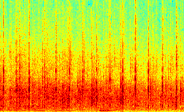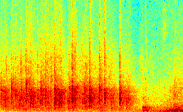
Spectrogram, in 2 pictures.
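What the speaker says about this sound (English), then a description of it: "If you all give them a great round of applause." An audience at a Second Chance Day justice talk gives sustained, dense applause that thins out and fades toward the end, with a voice briefly speaking as it dies down.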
